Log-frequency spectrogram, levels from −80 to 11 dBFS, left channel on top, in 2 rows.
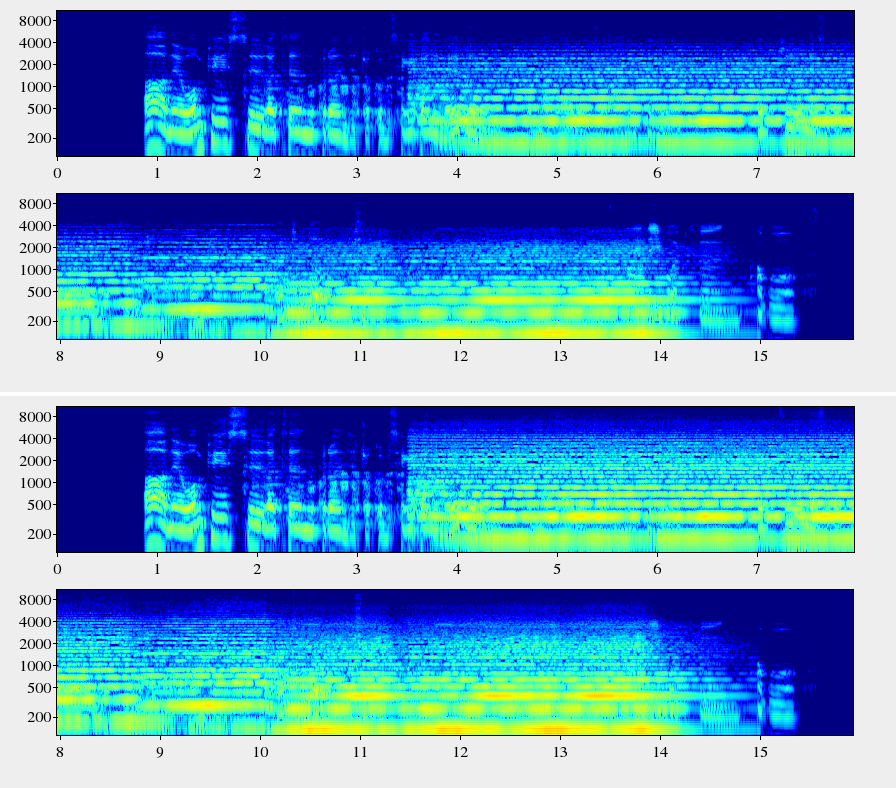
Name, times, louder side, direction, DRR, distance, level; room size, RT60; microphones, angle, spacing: voice 1, 0.9-6.3 7.0-11.3, right 1 dB, 25° right, 2.9 m, -38 dB
sound 1, 1.8-4.2, right 3 dB, 55° right, 8.0 m, -52 dB
sound 2, 3.5-14.6, right 4 dB, 75° right, 0.5 m, -26 dB
voice 2, 13.6-15.6, left 1 dB, 15° left, 2.8 m, -45 dB
head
